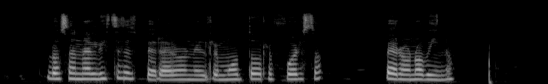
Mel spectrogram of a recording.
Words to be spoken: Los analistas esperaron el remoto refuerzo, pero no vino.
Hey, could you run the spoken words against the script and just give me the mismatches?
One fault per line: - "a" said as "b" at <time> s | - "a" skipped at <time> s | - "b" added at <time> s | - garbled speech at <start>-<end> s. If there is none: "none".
none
